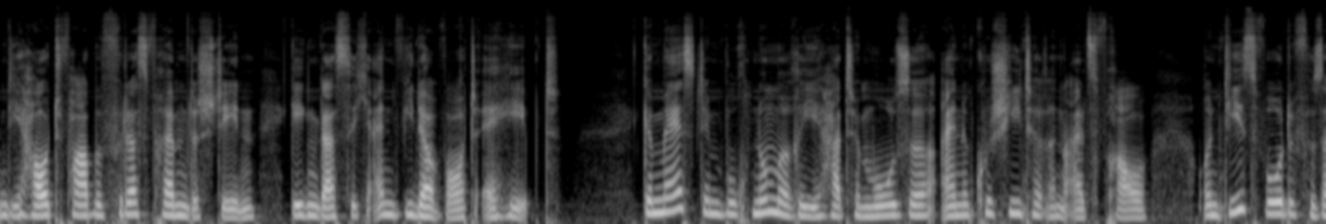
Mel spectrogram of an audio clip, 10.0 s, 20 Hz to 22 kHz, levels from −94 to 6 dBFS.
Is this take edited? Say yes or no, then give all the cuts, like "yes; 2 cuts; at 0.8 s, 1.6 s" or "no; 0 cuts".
no; 0 cuts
